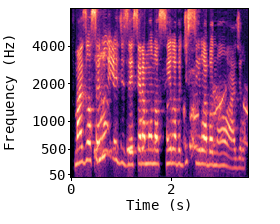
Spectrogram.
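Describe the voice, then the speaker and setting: A woman's voice: a little high, animated, quick pace, mellow. A woman teacher with a Brazilian accent, patiently explaining grammar in an online class and repeating key terms.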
